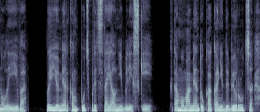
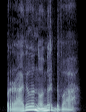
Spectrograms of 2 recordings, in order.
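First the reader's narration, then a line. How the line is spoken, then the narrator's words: Calm godfather. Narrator (Russian): спокойно сказал крестный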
